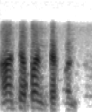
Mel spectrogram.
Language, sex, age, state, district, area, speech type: Telugu, male, 30-45, Andhra Pradesh, Anantapur, rural, conversation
